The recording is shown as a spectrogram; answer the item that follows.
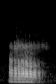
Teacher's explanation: itu berarti huruf r atau huruf r kalau dalam bahasa Indonesia ketika kita mengucapkan R lidah kita bergetar kuat · ketika kita mengucapkan R, lidah kita bergetar kuat, R. Tapi dalam bahasa Inggris, huruf R itu lidahnya tidak bergetar. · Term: trill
